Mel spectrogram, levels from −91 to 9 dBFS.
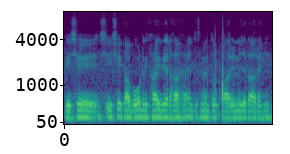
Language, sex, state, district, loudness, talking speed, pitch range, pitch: Hindi, male, Chandigarh, Chandigarh, -21 LUFS, 200 wpm, 130-140 Hz, 135 Hz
